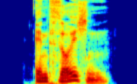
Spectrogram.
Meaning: to decontaminate
- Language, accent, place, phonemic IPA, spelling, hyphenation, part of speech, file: German, Germany, Berlin, /ɛntˈzɔɪ̯çn̩/, entseuchen, ent‧seu‧chen, verb, De-entseuchen.ogg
